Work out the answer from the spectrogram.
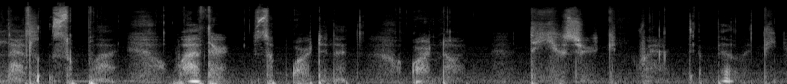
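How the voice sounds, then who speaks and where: A whispered voice speaks very slowly, as in an ASMR video. The delivery is halting and comes in short phrases, like a YouTuber softly talking through an anime discussion.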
